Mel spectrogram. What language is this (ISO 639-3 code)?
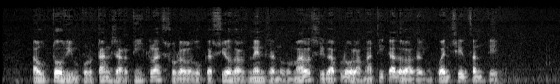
cat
